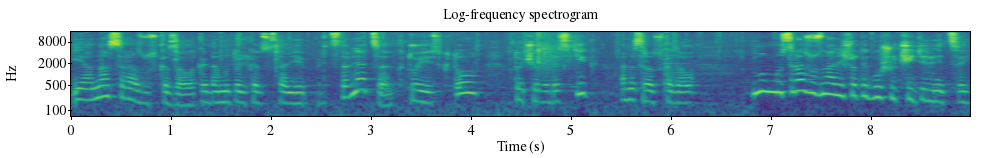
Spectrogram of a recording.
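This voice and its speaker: Over noticeable background noise, a woman at medium pitch speaks at a moderate pace in an animated tone, her pitch swinging very widely. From Russian Far East, Primorye (Dalnegorsk). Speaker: university lecturer in philology. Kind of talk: casual interview chat. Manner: animated, artistic.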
